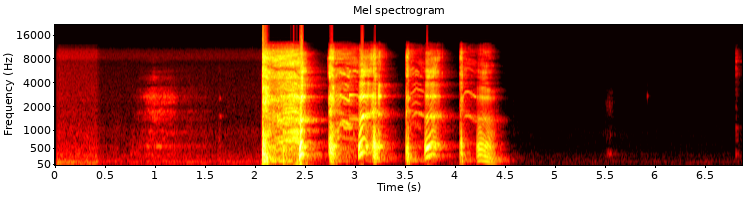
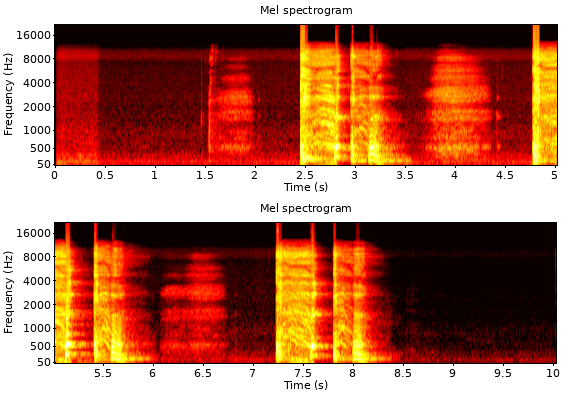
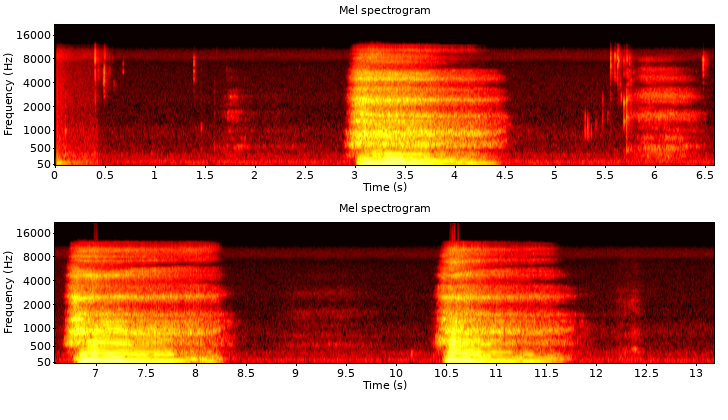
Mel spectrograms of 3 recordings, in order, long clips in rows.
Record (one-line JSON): {"cough_length": "6.9 s", "cough_amplitude": 26028, "cough_signal_mean_std_ratio": 0.31, "three_cough_length": "10.0 s", "three_cough_amplitude": 26028, "three_cough_signal_mean_std_ratio": 0.34, "exhalation_length": "13.2 s", "exhalation_amplitude": 25933, "exhalation_signal_mean_std_ratio": 0.43, "survey_phase": "beta (2021-08-13 to 2022-03-07)", "age": "65+", "gender": "Male", "wearing_mask": "No", "symptom_none": true, "smoker_status": "Never smoked", "respiratory_condition_asthma": false, "respiratory_condition_other": false, "recruitment_source": "Test and Trace", "submission_delay": "1 day", "covid_test_result": "Negative", "covid_test_method": "RT-qPCR"}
